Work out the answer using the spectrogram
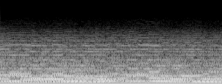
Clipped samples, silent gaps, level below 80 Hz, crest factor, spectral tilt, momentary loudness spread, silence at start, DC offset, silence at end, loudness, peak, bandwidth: under 0.1%; none; -18 dBFS; 10 dB; -9.5 dB/octave; 2 LU; 0 s; under 0.1%; 0 s; -11 LUFS; 0 dBFS; 5.8 kHz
